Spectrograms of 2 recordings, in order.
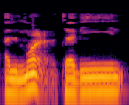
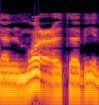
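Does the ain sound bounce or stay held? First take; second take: held; bounce. First: The ain sound is held steady. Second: The ain sound has a slight bounce. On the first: The speaker calls it right. "فلا بد تمسكين العين" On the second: The speaker calls it wrong. "فلا تقرأينها بهذا الشكل"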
